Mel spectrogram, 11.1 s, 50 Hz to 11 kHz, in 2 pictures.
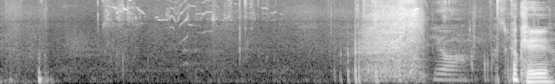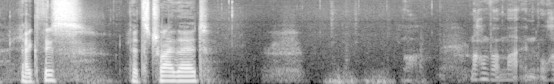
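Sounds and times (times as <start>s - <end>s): breathy rush into microphone: 3.4s - 4.3s.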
